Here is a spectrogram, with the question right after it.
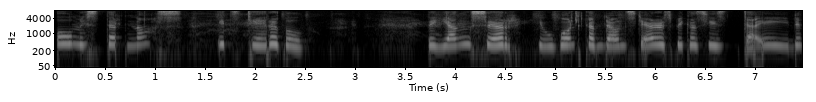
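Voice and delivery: put-on soft, high-pitched Irish housemaid-style accent. Asked for a taste, speaker recreates a woman's accent from that episode. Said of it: "You recreated her accent fairly spot on".

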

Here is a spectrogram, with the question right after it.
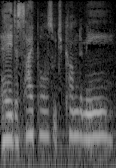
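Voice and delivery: hushed, very soft, gentle epic film tone. Describing how Jesus sounded in older movies, soft movie Jesus voice. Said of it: "it's kind of like a soft".

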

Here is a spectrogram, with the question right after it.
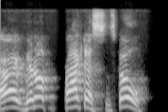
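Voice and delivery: blunt, no-nonsense, curt instructor-style delivery. Retelling how the head instructor talked while seated: imitating Pavel Tsatsouline. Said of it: "He's like".

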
